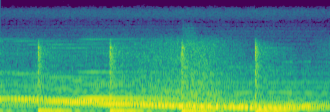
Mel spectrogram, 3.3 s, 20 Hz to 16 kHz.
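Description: Synthesized music with sustained, downward-sliding tones and a drum-like strike about 83 times a minute: biomusic sonification of vital signs during an anxious state.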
